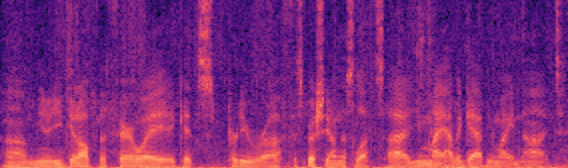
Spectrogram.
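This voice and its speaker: A man doing live play-by-play commentary on a disc golf match, steady and informative with some fillers. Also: mid-range voice, fairly quick. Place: outdoors at a park course. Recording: noisy outdoor live stream.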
